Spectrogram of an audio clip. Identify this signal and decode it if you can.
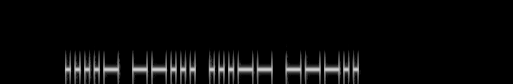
Morse code, heard as a keyed tone, about 25 wpm, 700 Hz. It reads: 4738
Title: Numbers - 4-Digit 25wpm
